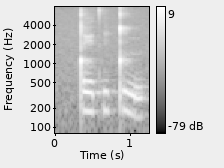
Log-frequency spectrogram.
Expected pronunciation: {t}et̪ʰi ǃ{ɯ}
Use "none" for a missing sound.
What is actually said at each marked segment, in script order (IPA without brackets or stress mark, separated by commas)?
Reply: ǃ, ɯ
